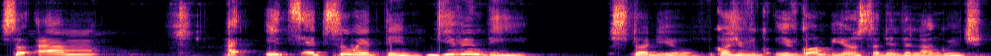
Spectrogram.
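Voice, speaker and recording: A man's voice: high voice, animated, a little slow, darkish tone. A man hosting a podcast interview, thoughtful and a little hesitant, repeating words as he gathers his thoughts. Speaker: podcast host.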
